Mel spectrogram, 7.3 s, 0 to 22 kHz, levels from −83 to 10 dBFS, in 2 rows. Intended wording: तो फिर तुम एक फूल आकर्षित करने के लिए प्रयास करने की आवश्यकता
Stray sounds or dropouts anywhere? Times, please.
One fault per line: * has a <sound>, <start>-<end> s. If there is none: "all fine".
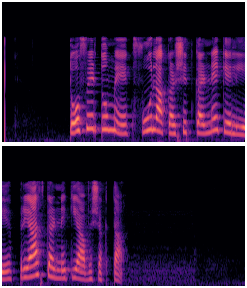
all fine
